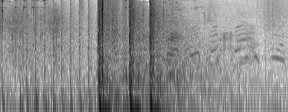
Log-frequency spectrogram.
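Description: A rifle fires loud shots that echo briefly.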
